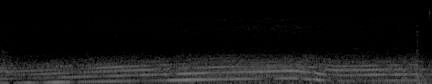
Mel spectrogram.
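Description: A car's engine in the BeamNG driving game hums and winds down steadily as the car brakes from speed, quiet and continuous with no voices.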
